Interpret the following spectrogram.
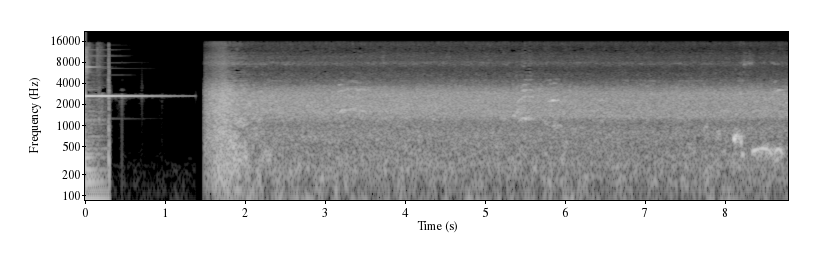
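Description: A single high chime sound effect held for about a second as intro music fades, then after a short gap a steady rain starts, falling on leaves and the ground.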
